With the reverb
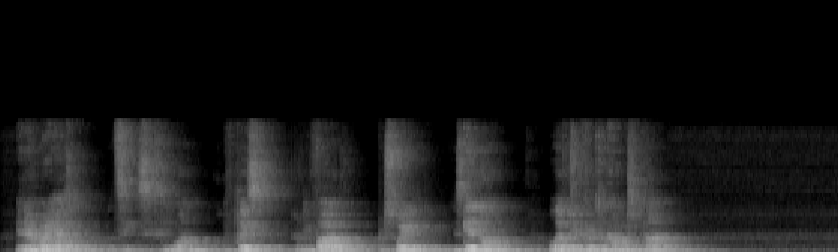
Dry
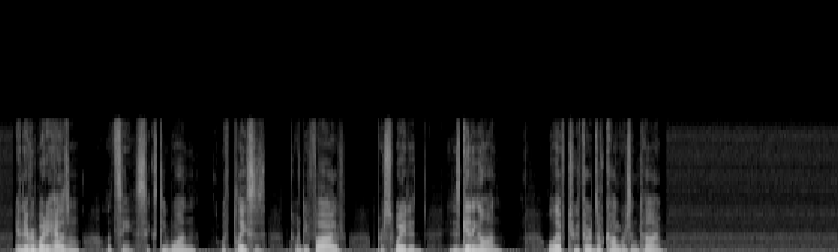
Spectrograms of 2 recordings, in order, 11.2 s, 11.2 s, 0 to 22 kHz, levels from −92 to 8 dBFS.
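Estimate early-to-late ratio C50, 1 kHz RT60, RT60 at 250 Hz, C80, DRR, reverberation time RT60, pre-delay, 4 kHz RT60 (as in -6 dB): -2.0 dB, 1.3 s, 1.8 s, 1.0 dB, -8.0 dB, 1.4 s, 19 ms, 1.0 s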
